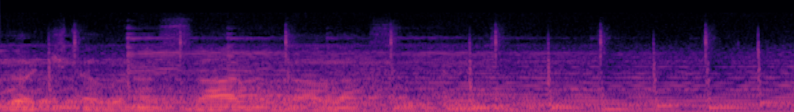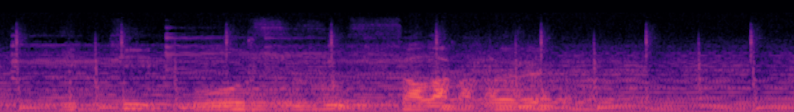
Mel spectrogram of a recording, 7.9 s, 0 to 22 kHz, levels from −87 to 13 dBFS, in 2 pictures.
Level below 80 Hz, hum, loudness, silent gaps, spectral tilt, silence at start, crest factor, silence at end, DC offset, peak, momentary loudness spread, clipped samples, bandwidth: -50 dBFS; none; -29 LUFS; none; -7 dB/octave; 0 s; 18 dB; 0 s; 0.8%; -10 dBFS; 10 LU; under 0.1%; 13.5 kHz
